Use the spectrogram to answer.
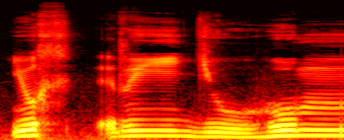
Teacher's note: maka huruf r-nya dibaca tipis dibaca tarkik · Di sini huruf ra memiliki harokat kasrah nih, baris satu mereng di bawah huruf ini namanya harokat kasrah. Maka huruf ra-nya dibaca tipis, dibaca tarkik. Sehingga pangkalisan kita tidak perlu naik terangkat ke atas, kita tipiskan yukhrijuhum.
